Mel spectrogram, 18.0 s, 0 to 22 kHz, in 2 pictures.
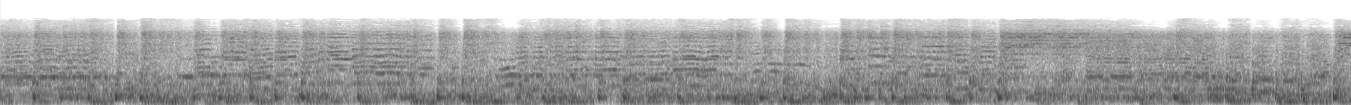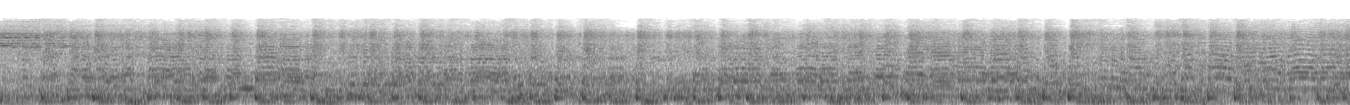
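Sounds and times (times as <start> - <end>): drum beat: 0.0 - 18.0
trumpets: 0.0 - 18.0
tuba: 0.0 - 18.0.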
